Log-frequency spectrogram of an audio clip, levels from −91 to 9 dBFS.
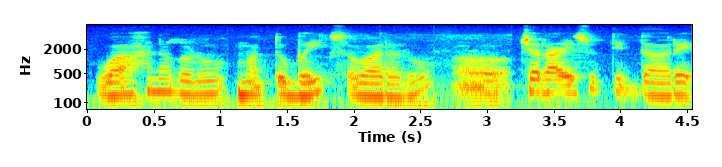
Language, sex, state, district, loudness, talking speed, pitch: Kannada, male, Karnataka, Shimoga, -17 LUFS, 80 wpm, 150 Hz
